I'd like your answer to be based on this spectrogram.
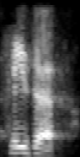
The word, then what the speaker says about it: Caesar: or in Latin pronounced with a hard C, Caesar.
